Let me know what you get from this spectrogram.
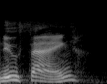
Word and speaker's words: Nu Thang: And New Thang, actual pronunciation, N-U-T-H-A-N-G, in 1990.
